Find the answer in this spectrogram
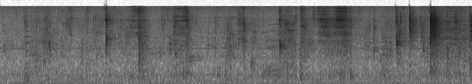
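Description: Close-miked eating sounds: wet chewing and crunching of pork salad with fresh lettuce, heard as scattered, irregular crackles and clicks.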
